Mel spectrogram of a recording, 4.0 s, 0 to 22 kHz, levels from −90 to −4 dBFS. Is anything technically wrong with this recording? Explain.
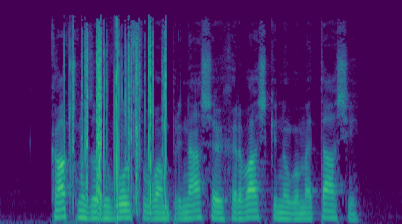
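Yes. From 0.64 to 1.67 s, just before "prinašajo hrvaški", a dense, ragged scratching and rustling sits over the speech, somewhat louder than the speech itself. This is cable scratch noise, most likely from a worn cable, connector or control being moved. As the loose contact shifts, its resistance jumps about rapidly, and those fluctuations enter the signal as irregular bursts of crackle for as long as the part is disturbed.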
